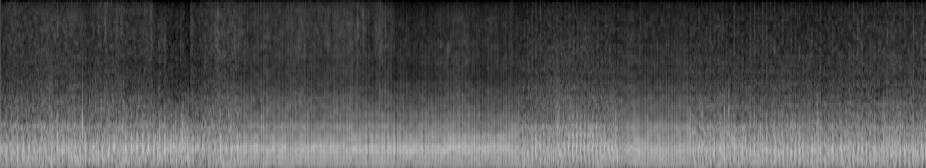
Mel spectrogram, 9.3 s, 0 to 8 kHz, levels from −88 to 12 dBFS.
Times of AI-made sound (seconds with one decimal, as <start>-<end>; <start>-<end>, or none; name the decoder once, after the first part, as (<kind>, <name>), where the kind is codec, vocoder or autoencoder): 2.4-5.2 (vocoder, Vocos); 6.2-6.9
